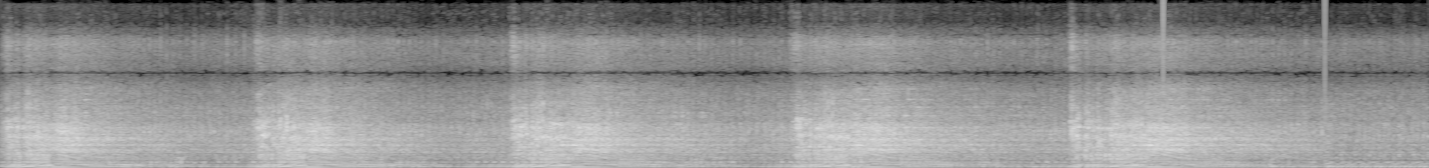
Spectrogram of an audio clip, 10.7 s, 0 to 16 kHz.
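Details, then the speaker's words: Tahotsu 40 HP outboard after DIY fuel injector cleaning, run on fresh gas: quick throttle blips every two seconds, each climbing cleanly and falling back to a steady idle without stumbling; running healthy as before. "I got confidence now for now. It sounds like it did before."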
